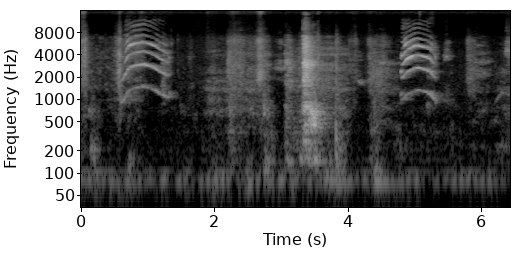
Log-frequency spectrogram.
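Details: Pet kitten in a small room calls twice with bright, arched meows that rise then fall, about four seconds apart, over background rustling and a brief burst of human voice.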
